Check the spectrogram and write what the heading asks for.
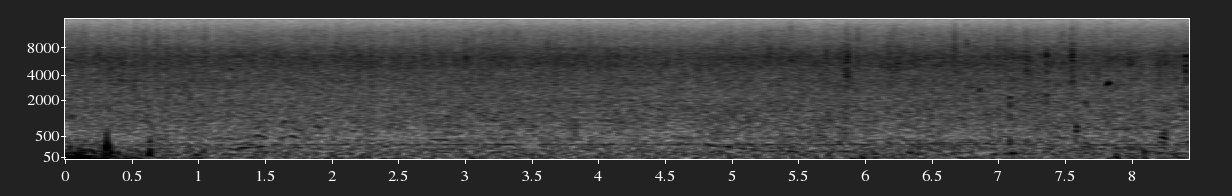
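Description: Steady rush of shallow river water spilling over a low weir in a concrete channel.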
